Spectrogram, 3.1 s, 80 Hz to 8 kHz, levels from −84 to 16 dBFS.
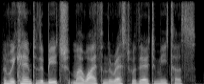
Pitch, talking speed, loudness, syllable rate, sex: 140 Hz, 315 wpm, -17 LUFS, 6.1 syllables/s, male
